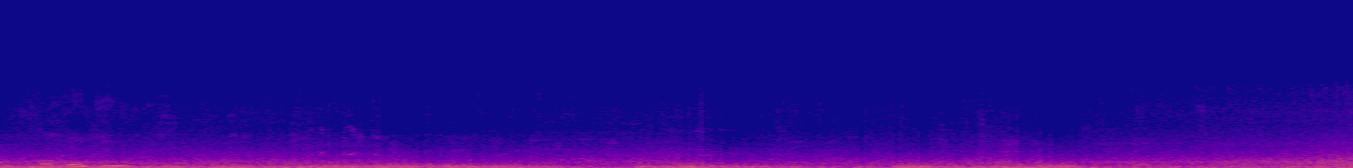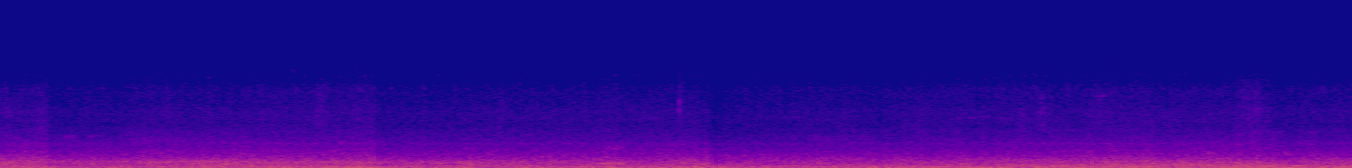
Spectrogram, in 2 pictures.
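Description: Busy city street ambience: steady road traffic with the voices of people nearby.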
